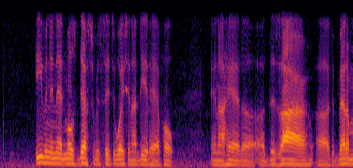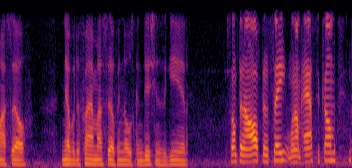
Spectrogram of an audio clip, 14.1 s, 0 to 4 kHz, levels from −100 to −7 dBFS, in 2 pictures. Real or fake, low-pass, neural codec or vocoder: real; 3.6 kHz; none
